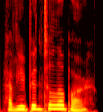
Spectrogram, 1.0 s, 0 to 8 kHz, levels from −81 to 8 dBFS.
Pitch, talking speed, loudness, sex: 230 Hz, 290 wpm, -15 LUFS, female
